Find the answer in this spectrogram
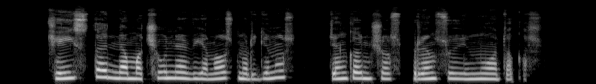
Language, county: Lithuanian, Kaunas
